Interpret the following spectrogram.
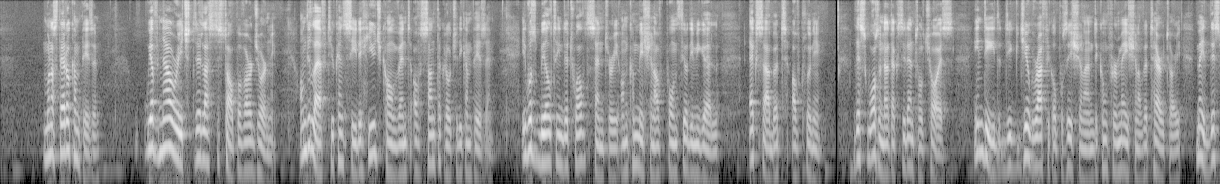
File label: inglese; fiume; monastero campese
